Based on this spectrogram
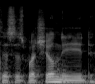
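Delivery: ordinary talk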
